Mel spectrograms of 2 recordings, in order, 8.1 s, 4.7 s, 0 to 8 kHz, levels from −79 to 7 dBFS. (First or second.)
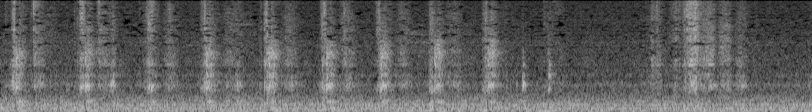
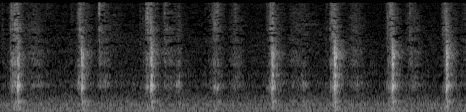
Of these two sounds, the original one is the second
